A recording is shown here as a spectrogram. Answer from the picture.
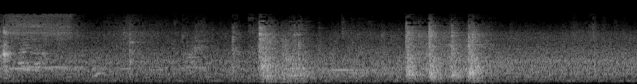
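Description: Electric train standing at a platform, heard from the driver's cab: a steady hum, a sharp hiss of air at the start, then short bursts of hissing and clatter, one just under halfway and several in quick succession later on.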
